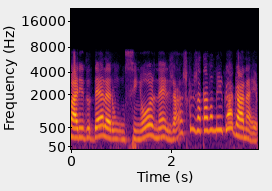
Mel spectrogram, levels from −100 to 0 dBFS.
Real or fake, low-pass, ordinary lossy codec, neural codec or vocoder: real; 7.2 kHz; Opus, 32 kbps; none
